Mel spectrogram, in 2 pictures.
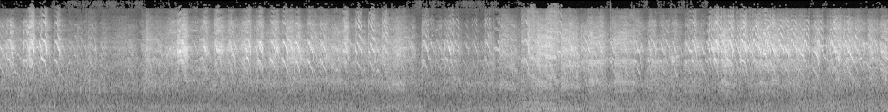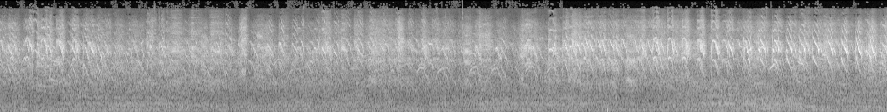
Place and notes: Garden of Remembrance, London Borough of Lewisham, London, UK - Ring-necked Paraket roost very close
This is slightly later at the thousand strong parakeet roost when it is beginning to quieten as night falls. It's easier to hear individual birds some of which are only a few meters away.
